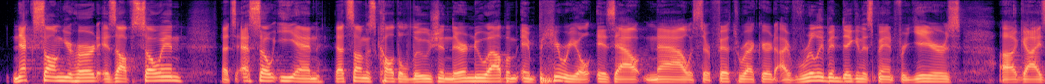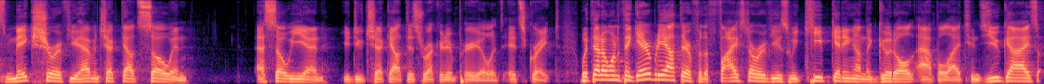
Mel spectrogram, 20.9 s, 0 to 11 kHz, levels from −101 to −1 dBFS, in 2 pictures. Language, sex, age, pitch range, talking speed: English, male, 30-49, 95-125 Hz, 225 wpm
